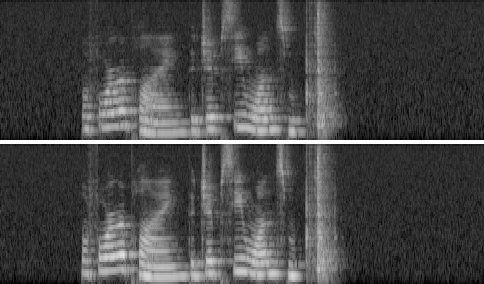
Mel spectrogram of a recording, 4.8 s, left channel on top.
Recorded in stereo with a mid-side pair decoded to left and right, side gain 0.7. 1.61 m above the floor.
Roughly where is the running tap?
I don't hear a running tap.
